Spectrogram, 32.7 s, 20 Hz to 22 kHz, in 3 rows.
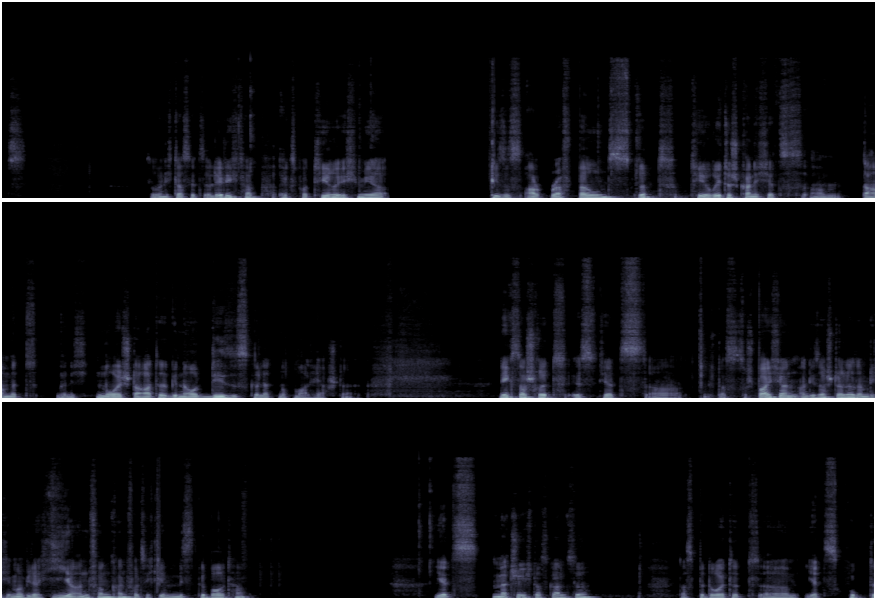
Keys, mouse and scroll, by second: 2.8 click, 22.5 ctrl+s, 26.9-29.9 drag.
